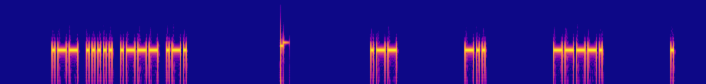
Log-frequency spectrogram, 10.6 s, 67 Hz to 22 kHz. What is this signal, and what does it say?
Morse code, heard as a keyed tone, about 28 wpm, spaced as for 12 wpm, 700 Hz. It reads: W5JR WD9E
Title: USA Call Signs - 4 Characters - 8x Character Spacing - 28wpm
